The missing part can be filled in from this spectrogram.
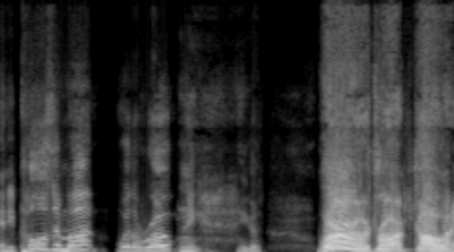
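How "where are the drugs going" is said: very loud, raw, rasping over-the-top hero scream. Acting out the Batman Begins interrogation scene: screaming Batman impression. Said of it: "the way he would scream, just like I did in the mic".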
